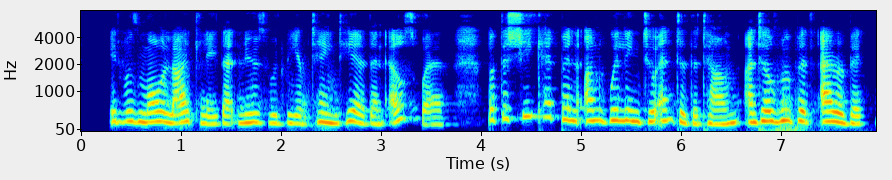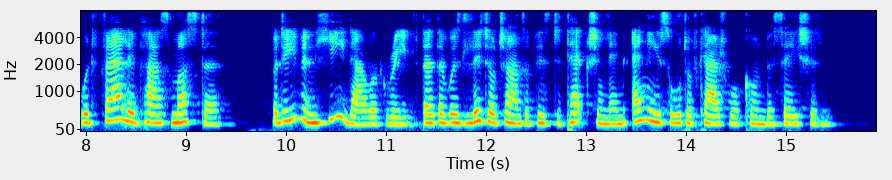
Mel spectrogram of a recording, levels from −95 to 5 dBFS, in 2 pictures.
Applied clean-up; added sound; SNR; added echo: neural mask model DeepFilterNet 3.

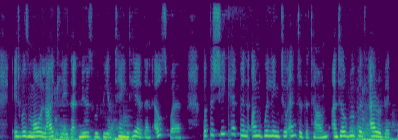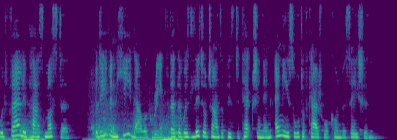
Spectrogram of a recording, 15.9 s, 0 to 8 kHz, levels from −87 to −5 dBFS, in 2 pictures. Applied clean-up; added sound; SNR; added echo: classical method WPE with log-MMSE.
